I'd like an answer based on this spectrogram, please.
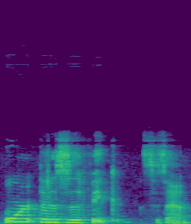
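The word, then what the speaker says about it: Cézanne: that is a fake suzanne let's see if we can look that up sazon i think is more accurate pronunciation but suppose that in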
